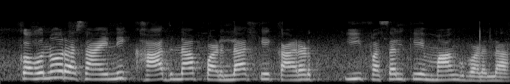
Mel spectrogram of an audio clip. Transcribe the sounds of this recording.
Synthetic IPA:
kɐʋnoɾɐsaːjnɪkʰːaːd̪napɐɽ̤lakekaːɾəɽ̃ | kifɐsəlkemãːŋɡbɐɽ̤laː

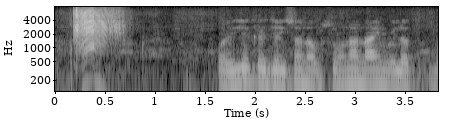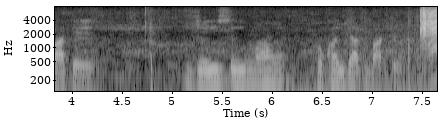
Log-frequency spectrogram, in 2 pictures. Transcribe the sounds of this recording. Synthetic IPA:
pəɦileked͡ʒəisənəbsonanaimilət̪bat̪e | d͡ʒəiseiməɦənhʰokʰəld͡ʒat̪bat̪ḛ

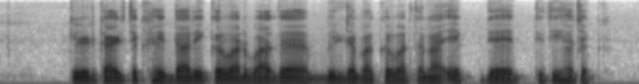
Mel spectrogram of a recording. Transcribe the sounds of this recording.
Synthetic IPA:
kiɾiʈkaiɖt͡sekʰəid̪ːaɾikəɾʋaɾbad̪bild͡ʑəmakəɾʋaɾt̪ənaʔek̚d̪et̪it̪ʰiɦət͡ɕək

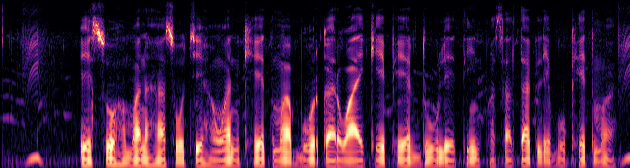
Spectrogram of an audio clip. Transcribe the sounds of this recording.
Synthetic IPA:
eːsoɦəmənəɦãsoːt͡ʃeɦəwənkʰeːt̪mãboːɾkəɾwaːekepʰeɾd̪ulet̪iːnpʰəsəlt̪əkleːbokʰeːt̪mã

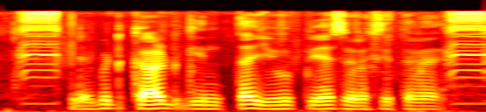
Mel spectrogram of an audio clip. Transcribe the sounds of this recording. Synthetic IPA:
ɖebiʈkaːɾɖɡint̪ɐjuːpijes̬uɾɐkʂit̪ɐʋe

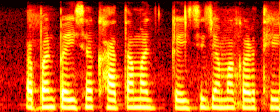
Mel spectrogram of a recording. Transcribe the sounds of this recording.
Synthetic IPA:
əpəɳpəjsakʰat̪amãkəjsed͡ʒəmãkəɾt̪ʰe

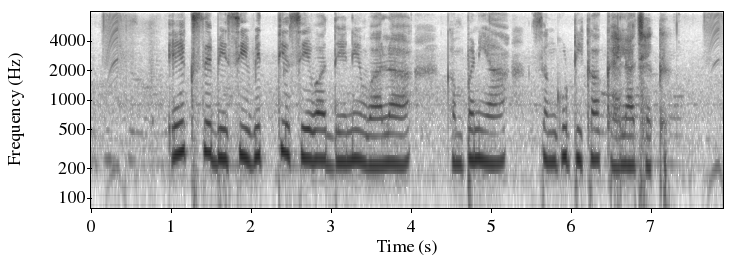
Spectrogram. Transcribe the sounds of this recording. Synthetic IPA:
eːksebeːsiʋɪt̪jəseːʋad̪eːneʋaːla | kə̃mpənija | sə̃ŋɡuːʈikakɛɦlat͡ʃʰək

